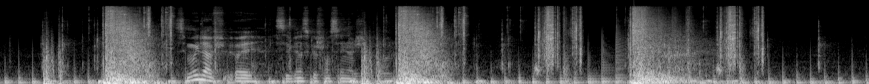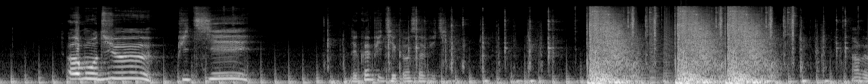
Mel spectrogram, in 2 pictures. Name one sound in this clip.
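Gunshots ring out in sharp, loud bursts.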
